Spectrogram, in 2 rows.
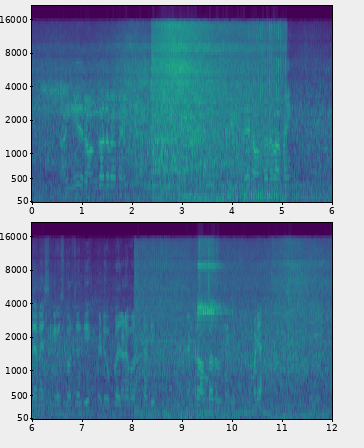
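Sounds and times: street traffic rumble: 0.0 - 12.0.

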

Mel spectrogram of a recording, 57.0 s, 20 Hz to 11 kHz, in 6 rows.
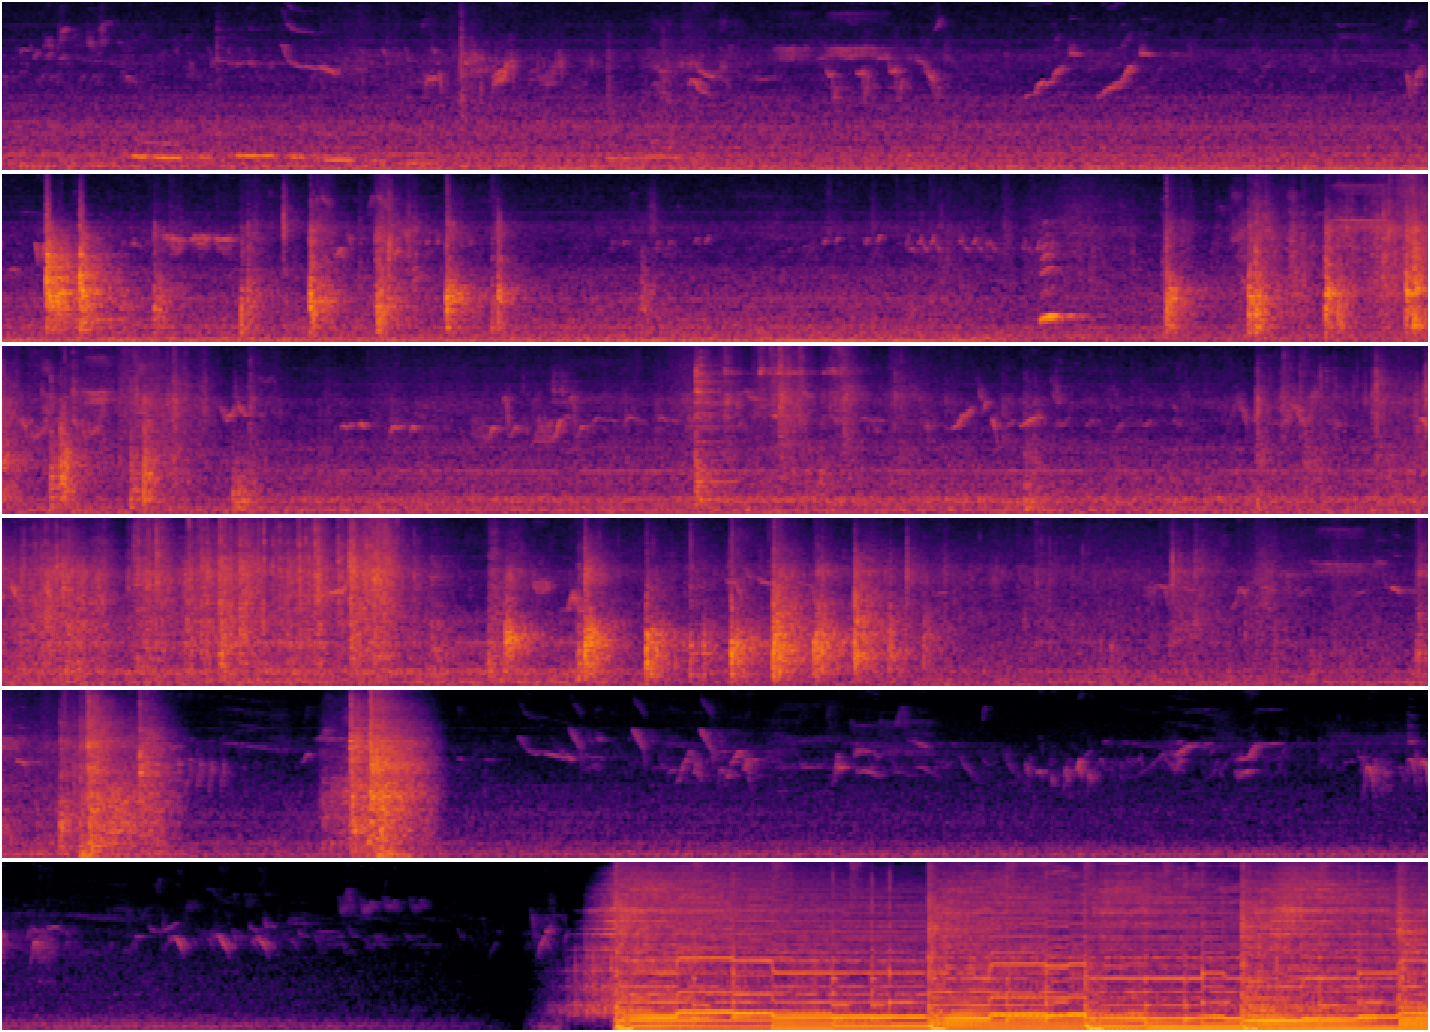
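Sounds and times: faint bird chirps: 0.5 - 5.8.

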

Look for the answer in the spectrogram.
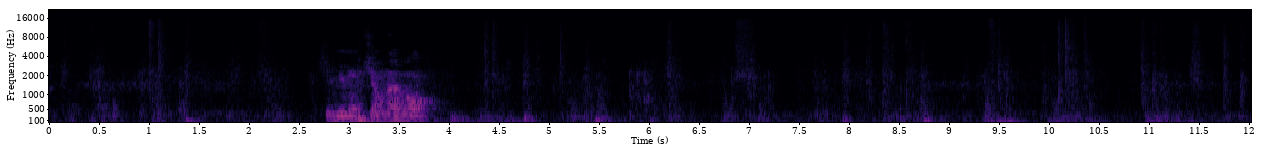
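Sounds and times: footsteps on wooden floor: 0.0 - 12.0
soft thuds on wooden floor: 3.0 - 5.8.

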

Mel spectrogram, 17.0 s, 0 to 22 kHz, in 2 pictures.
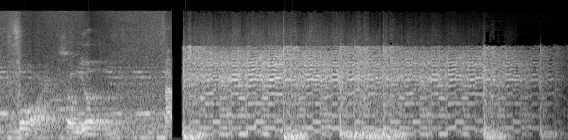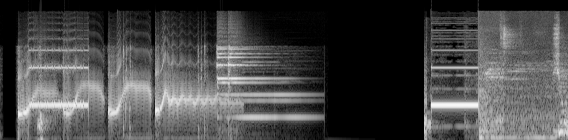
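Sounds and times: music: 2.8 - 8.6
loud steady beep: 15.0 - 15.8.

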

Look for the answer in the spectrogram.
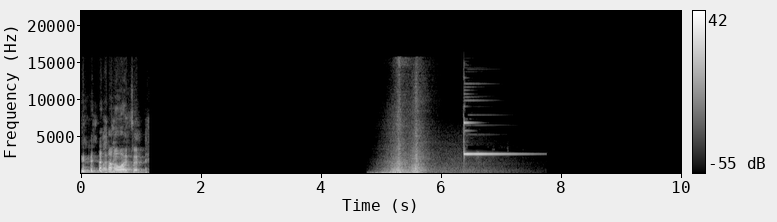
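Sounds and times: quick whooshes: 4.8 - 6.2
bright ringing ding: 6.4 - 7.8.

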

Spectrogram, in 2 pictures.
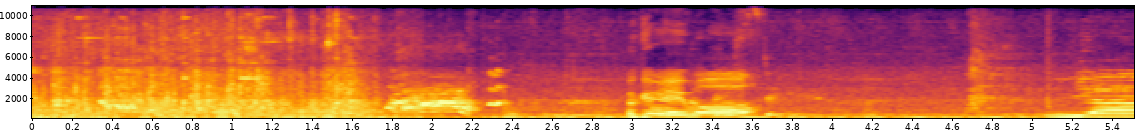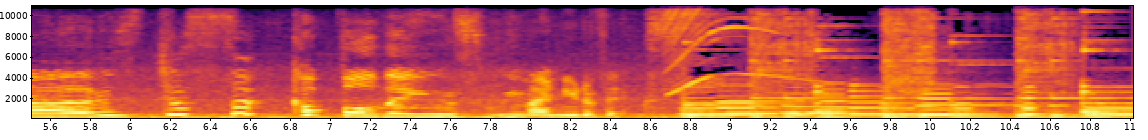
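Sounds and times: roll-up door rattling open: 0.0 - 2.3.

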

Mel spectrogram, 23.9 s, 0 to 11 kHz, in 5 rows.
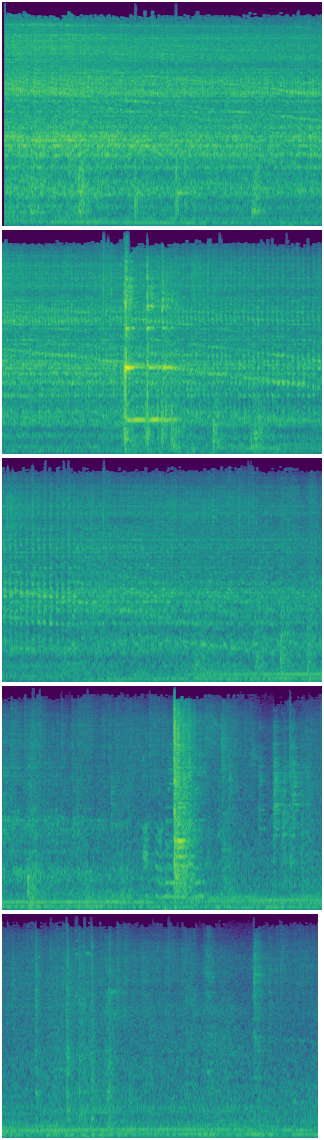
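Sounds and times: cut-off saw winding down: 0.0 - 18.1
sharp metallic clank: 6.5 - 8.2.

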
